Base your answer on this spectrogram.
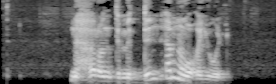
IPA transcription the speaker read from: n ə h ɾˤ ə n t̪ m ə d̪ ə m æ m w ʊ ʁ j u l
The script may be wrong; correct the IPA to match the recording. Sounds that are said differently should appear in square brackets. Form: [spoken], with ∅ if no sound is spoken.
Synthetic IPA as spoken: n ə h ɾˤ ə n t̪ m ə [d̪ː] ə [n] æ m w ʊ ʁ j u l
